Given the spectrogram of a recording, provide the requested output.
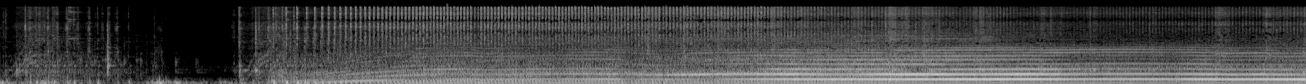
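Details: Craftsman Eager 1 4hp chipper vac (987.799790), vacuuming long wet grass with bag fitted: catches, climbs smoothly, steady even drone under load, no misses or knocks. Normal running.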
